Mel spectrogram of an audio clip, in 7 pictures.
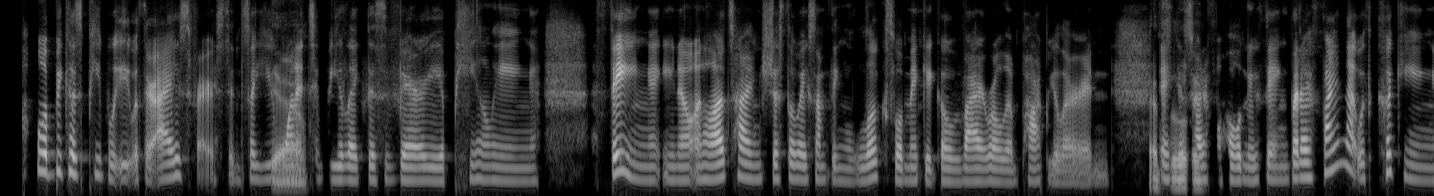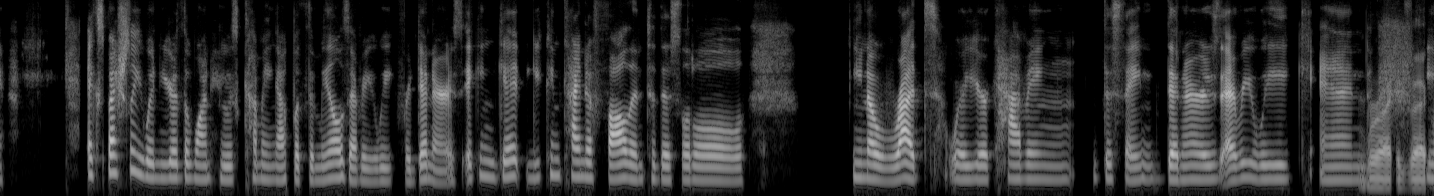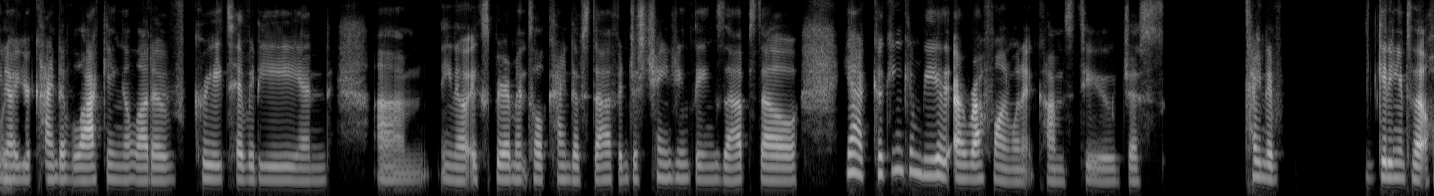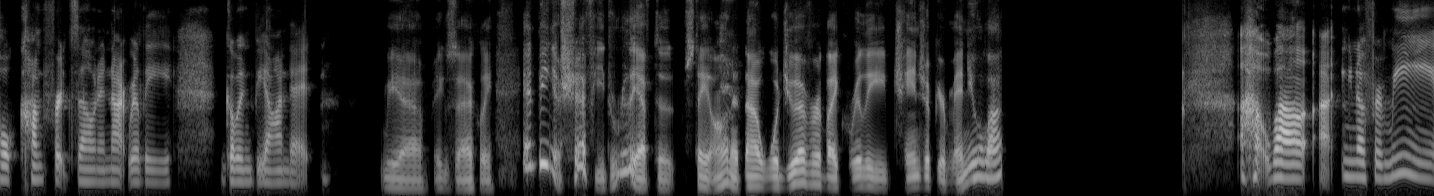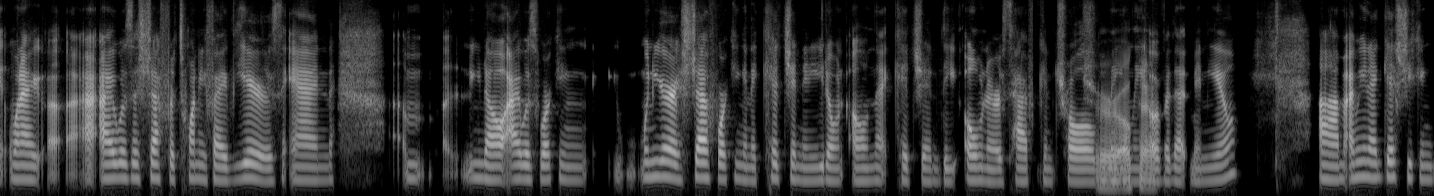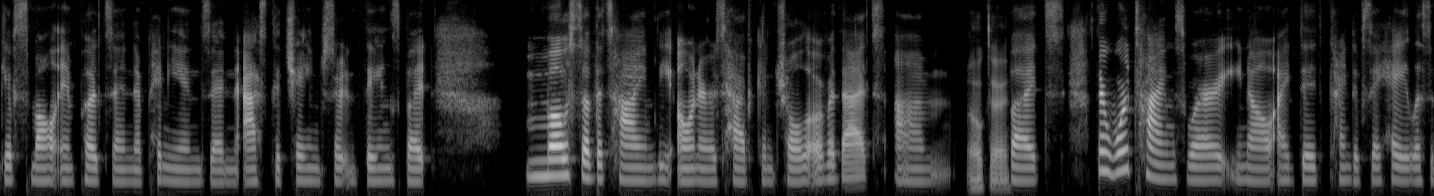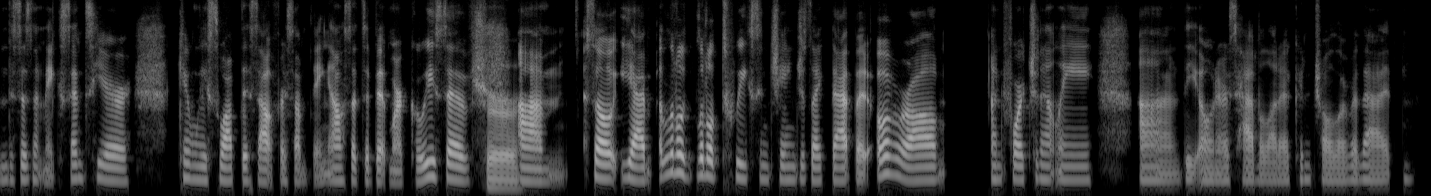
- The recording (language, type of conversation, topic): English, unstructured, How can one get creatively unstuck when every idea feels flat?
- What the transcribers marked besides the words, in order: stressed: "thing"; "especially" said as "expecially"; other background noise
